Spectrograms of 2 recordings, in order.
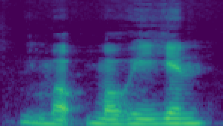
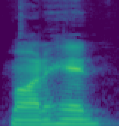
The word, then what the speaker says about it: Monaghan: Cameron, I'm gonna butcher the last name. Mohegan. Oh yeah, Monaghan.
